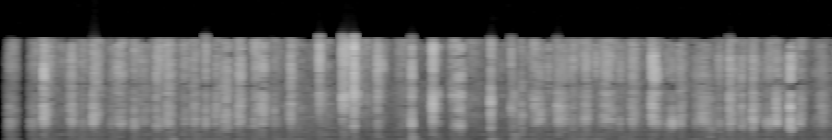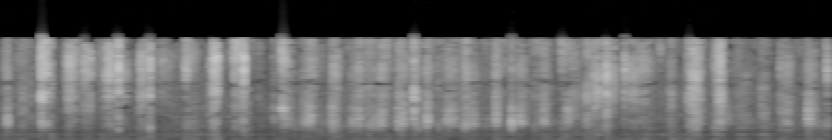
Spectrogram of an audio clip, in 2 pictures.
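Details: Hamster eating boiled snow peas, crisp rapid crunching and chewing clicks packed densely through the whole stretch, with a steady low hum underneath.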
